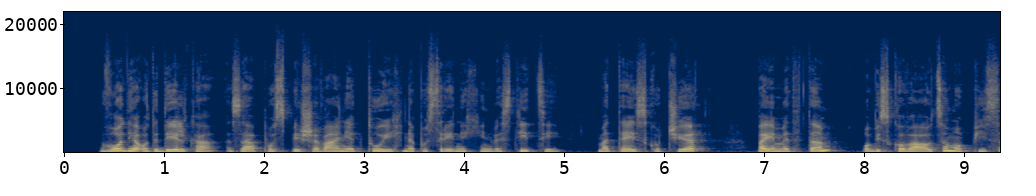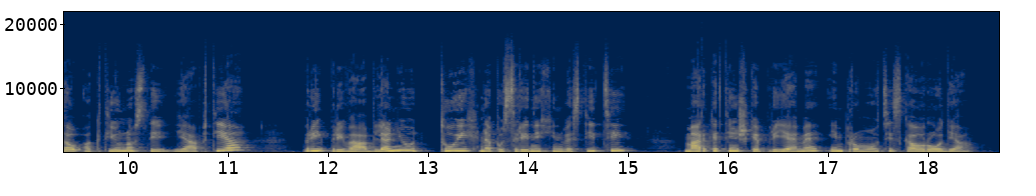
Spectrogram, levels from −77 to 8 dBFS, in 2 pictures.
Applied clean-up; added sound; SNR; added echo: neural mask model DeepFilterNet 3.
